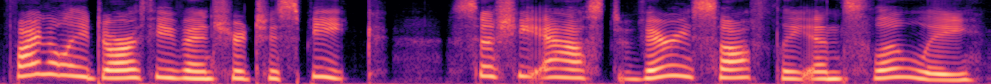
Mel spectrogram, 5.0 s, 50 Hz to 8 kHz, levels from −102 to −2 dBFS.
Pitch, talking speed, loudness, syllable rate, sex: 285 Hz, 145 wpm, -17 LUFS, 5.0 syllables/s, female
